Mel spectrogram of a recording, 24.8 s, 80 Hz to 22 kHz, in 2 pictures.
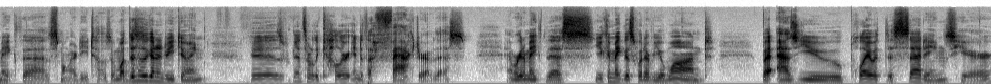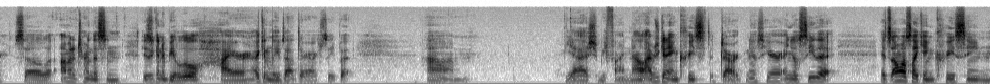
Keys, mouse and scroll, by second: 1.7 click, 4.0-5.0 drag, 7.1 click, 8.4 click, 13.1 click, 14.3 click, 19.3 click, 20.3-21.3 drag.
